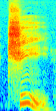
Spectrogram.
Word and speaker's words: qi: of key or Qi key is the Japanese word Qi is the Chinese pronunciation in this book I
